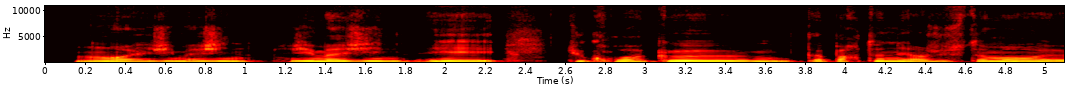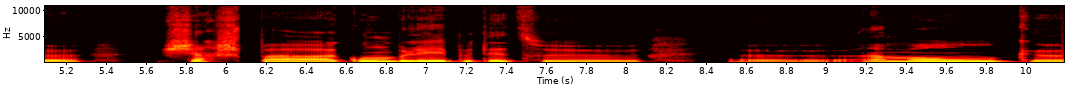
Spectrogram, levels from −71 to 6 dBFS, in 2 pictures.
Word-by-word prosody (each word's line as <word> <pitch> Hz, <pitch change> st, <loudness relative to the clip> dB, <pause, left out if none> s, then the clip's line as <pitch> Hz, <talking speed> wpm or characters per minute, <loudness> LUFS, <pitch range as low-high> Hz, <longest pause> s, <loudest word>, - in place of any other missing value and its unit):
Mouais, 110 Hz, -4 st, 0 dB
j'imagine, 105 Hz, +1 st, -2 dB, 0.2 s
j'imagine 115 Hz, -2 st, +1 dB
et 120 Hz, -4 st, +1 dB, 0.3 s
tu 140 Hz, -, -4 dB
crois 180 Hz, +3 st, -2 dB
que, 130 Hz, -5 st, +4 dB
hem, 120 Hz, -8 st, -3 dB
ta 130 Hz, -, -6 dB
partenaire, 130 Hz, +3 st, -1 dB
justement, 135 Hz, +3 st, -1 dB
heu, 110 Hz, -3 st, -1 dB, 0.4 s
cherche -, -, -3 dB
pas 135 Hz, 0 st, +2 dB
à 115 Hz, -, +1 dB
combler 125 Hz, +1 st, +5 dB
peut-être, 125 Hz, 0 st, -3 dB
heu, 105 Hz, -1 st, -3 dB, 0.5 s
heu, -, -, -9 dB
un 105 Hz, -, -3 dB
manque, 145 Hz, +7 st, +2 dB
120 Hz, 125 wpm, -21 LUFS, 110-135 Hz, 0.5 s, combler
